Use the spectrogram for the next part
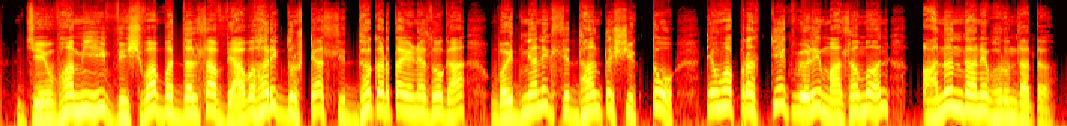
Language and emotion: Marathi, happy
